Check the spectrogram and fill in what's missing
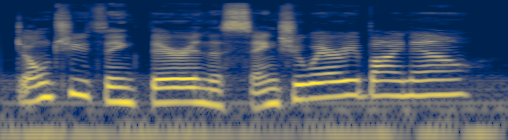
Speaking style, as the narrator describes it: Reggie asked

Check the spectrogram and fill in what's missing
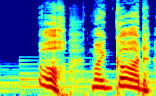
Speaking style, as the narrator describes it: I cries out

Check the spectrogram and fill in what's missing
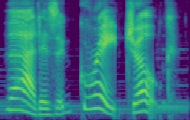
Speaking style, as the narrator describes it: Jenny cried

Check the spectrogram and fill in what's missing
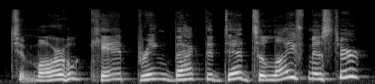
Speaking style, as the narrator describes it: said Clemency, sobbing

